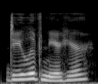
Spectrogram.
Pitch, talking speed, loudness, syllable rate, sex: 210 Hz, 305 wpm, -17 LUFS, 7.7 syllables/s, female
